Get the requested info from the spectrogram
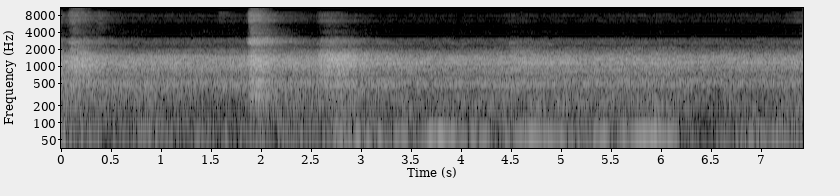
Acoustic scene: elevator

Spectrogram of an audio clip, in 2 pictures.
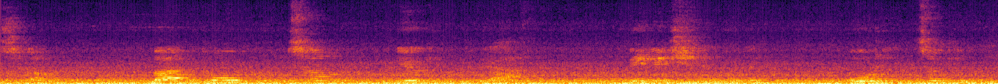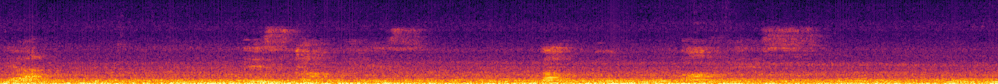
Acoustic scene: subway train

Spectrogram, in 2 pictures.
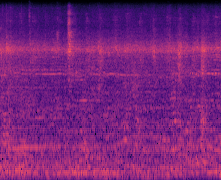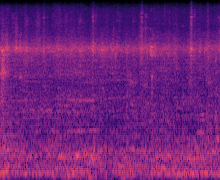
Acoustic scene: crowded indoor space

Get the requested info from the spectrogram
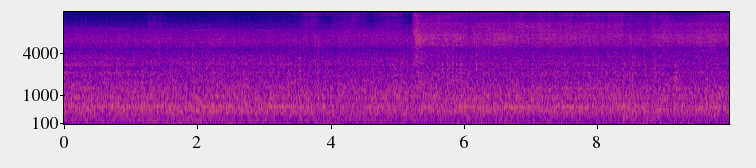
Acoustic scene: subway train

